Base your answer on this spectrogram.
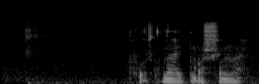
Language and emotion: Russian, neutral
